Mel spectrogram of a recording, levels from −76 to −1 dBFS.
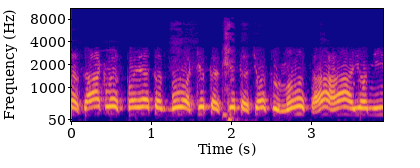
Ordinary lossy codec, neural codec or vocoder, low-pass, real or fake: MP3, 32 kbps; none; 9.9 kHz; real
